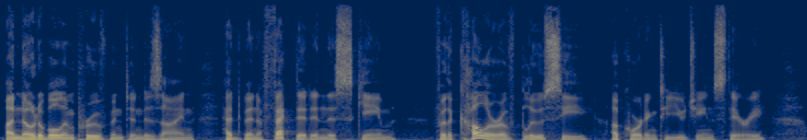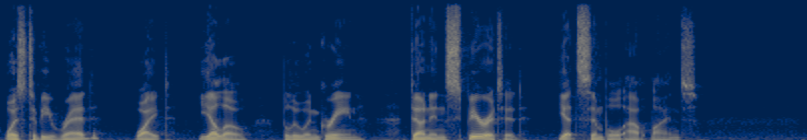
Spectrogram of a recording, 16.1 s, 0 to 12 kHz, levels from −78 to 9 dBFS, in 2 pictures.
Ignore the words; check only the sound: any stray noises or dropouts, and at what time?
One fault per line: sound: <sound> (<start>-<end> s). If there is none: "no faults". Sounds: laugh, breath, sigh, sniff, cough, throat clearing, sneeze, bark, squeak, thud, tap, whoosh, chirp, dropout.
no faults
